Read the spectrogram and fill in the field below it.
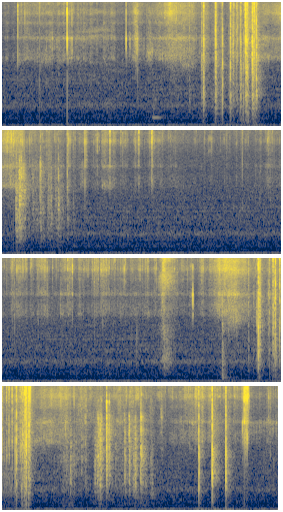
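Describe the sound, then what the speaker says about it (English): Soft papery riffling and slaps come in short bursts, tarot cards being shuffled close by, separated by quiet pauses. "Shuffle these cards here real quick"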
